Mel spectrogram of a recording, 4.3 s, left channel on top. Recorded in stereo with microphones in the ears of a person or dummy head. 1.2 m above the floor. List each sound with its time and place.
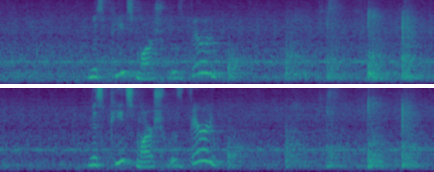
0.9 s a woman speaking: 70° right (ahead or behind), 0.7 m
2.3 s running footsteps: 40° right (ahead or behind), 6 m; by 4.2 s 20° right (ahead or behind), 7 m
